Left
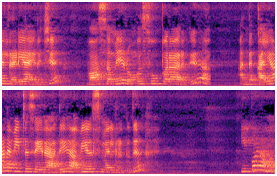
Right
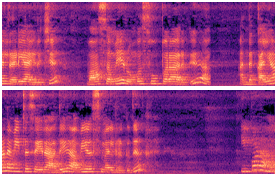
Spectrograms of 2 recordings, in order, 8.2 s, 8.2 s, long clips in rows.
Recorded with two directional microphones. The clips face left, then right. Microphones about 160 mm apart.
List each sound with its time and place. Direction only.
0.0 s a woman's voice: 55° right (ahead or behind)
